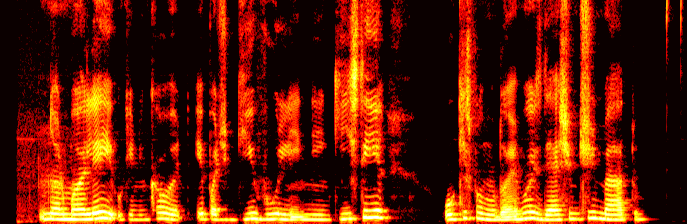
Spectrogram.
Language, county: Lithuanian, Klaipėda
